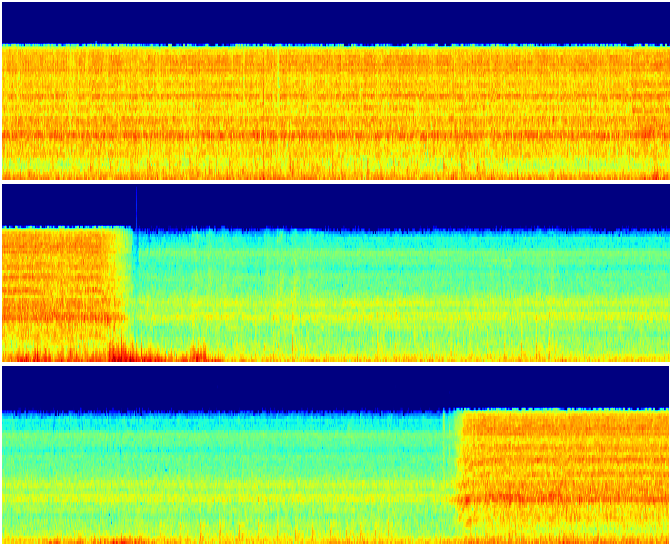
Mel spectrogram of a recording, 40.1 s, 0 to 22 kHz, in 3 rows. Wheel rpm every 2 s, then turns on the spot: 170, 170, 160, 170, 170, 170, 160, 100, 0, 0, 0, 0, 0, 0, 0, 0, 0, 20, 150, 160.
none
